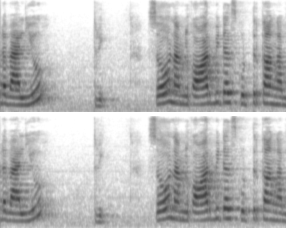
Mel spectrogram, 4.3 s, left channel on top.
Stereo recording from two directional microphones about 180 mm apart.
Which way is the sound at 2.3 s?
15° left (ahead or behind).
